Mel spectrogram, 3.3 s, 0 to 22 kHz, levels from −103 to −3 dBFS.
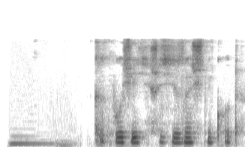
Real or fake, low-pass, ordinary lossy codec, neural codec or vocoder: real; 7.2 kHz; none; none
